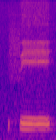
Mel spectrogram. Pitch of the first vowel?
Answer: high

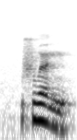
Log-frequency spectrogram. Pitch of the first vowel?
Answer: falling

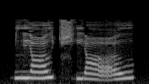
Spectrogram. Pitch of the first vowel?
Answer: rising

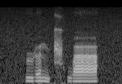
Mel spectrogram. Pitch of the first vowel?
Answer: falling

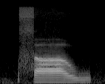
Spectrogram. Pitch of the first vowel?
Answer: low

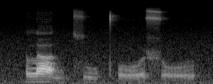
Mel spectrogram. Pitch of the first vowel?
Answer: falling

